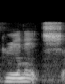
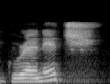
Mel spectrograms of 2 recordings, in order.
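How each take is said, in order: First: The first syllable sounds like "green". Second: The first syllable sounds like "gren". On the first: "Ang usual gid nga ginagamit ta diri, even me, I use this" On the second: "Gren instead of Green"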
